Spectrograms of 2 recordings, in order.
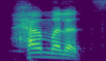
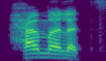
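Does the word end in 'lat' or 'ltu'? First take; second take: lat; lat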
